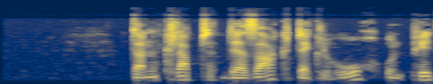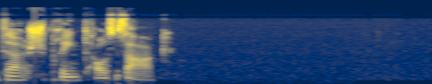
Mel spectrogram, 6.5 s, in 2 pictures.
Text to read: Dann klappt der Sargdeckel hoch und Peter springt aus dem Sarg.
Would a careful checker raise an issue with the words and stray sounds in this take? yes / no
yes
